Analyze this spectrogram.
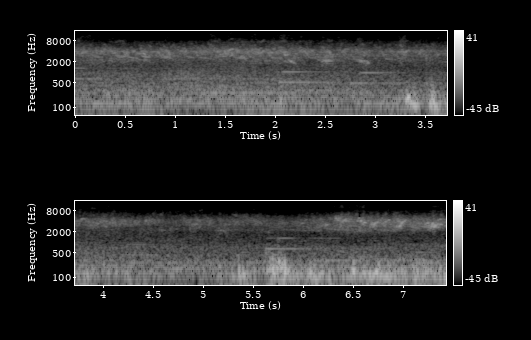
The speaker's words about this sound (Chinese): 而某个有便利超商的入口处，发现了一大群正在开会的麻雀们。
